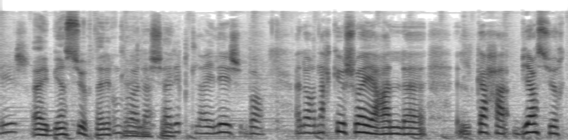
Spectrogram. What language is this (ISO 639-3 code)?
ara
